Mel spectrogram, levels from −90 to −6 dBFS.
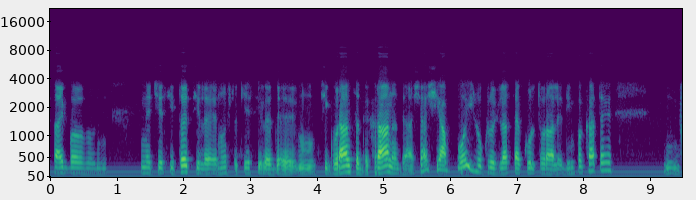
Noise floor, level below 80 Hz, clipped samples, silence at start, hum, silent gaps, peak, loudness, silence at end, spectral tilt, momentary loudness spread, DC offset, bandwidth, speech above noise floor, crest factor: -60 dBFS; -64 dBFS; under 0.1%; 0.05 s; none; none; -14 dBFS; -35 LUFS; 0 s; -8 dB/octave; 15 LU; under 0.1%; 8 kHz; 26 dB; 22 dB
